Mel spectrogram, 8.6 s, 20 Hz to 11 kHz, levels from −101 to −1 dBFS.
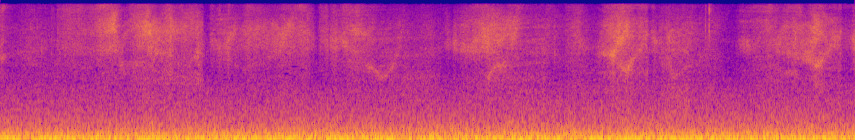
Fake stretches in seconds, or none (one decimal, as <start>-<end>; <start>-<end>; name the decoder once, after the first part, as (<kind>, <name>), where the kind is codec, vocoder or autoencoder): none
